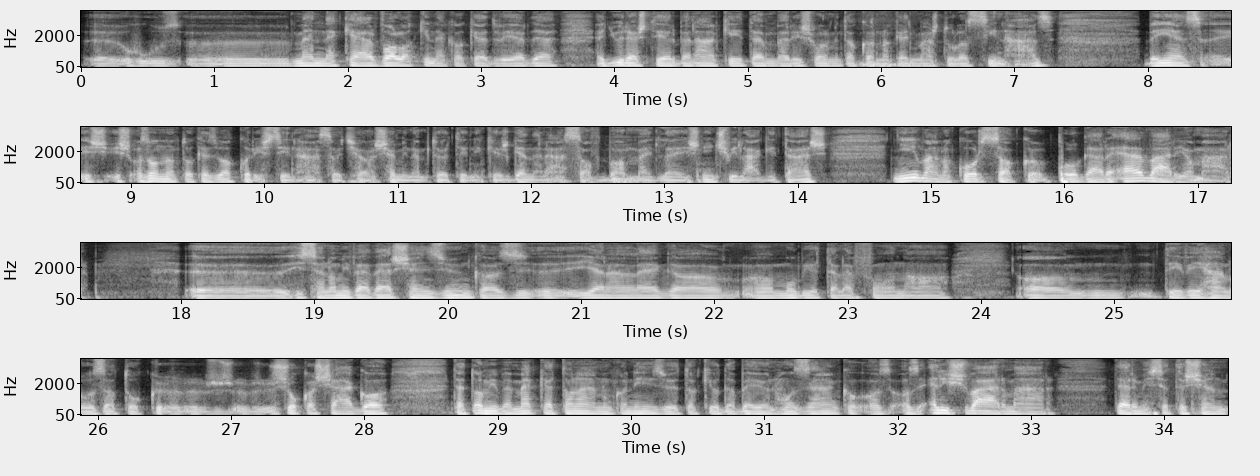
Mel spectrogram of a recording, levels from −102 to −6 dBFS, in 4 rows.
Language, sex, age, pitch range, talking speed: Hungarian, male, 60-79, 100-115 Hz, 135 wpm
